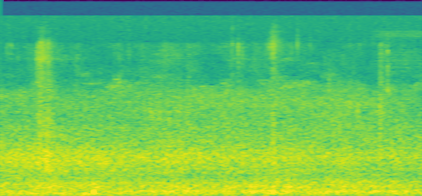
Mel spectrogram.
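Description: Faint, sparse touches of a football being dribbled on artificial turf, a few soft taps a second or so apart, over a steady low outdoor background hum.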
